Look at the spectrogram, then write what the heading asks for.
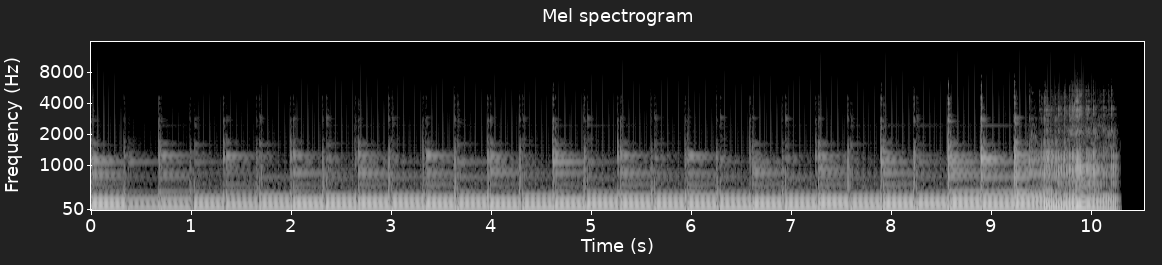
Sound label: Rock, Bass; Bass X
